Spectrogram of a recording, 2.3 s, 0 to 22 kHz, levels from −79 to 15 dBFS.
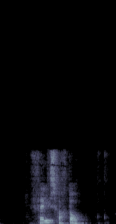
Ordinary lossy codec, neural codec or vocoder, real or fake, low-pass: AAC, 32 kbps; none; real; 7.2 kHz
